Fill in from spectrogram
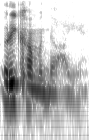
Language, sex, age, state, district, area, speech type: Bodo, male, 45-60, Assam, Kokrajhar, urban, spontaneous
